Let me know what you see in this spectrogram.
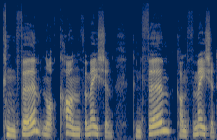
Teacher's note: в этом слове con, первый слог, имеет второе ударение. Ну, меньше, но все равно есть. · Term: Secondary stress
